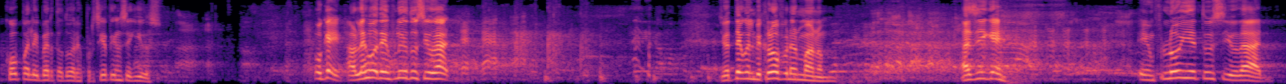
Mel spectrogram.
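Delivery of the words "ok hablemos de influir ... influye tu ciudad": reclaim the room with a laugh; loud, laughing, teasing retort; laughing comeback. Real, not acted. Jokingly reclaiming the mic from heckler.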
